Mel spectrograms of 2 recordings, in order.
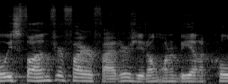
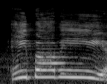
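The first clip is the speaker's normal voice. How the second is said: high, loud friendly call across camp; yelling a greeting; 12 semitones higher, 6 dB louder, slower than usual. Retold or imitated. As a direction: shout her name out to greet her. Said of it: "I hear people yelling".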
